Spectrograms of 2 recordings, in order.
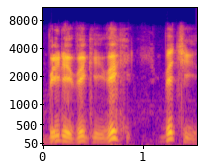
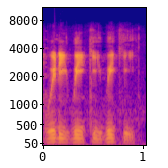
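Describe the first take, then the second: First: The words begin with a V sound. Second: The words begin with a W sound.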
